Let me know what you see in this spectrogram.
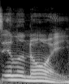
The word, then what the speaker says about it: Illinois: Like, I hate when people say Illinois with the S. Ooh. Like, you know it's Illinois. Say it right.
